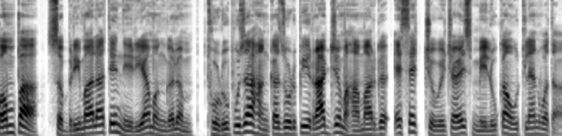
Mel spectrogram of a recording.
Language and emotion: Goan Konkani, neutral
